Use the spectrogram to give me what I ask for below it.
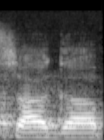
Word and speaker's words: Shaka: I played was sh his pronunciation is Shaga but spelling is Shaka um what I've been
